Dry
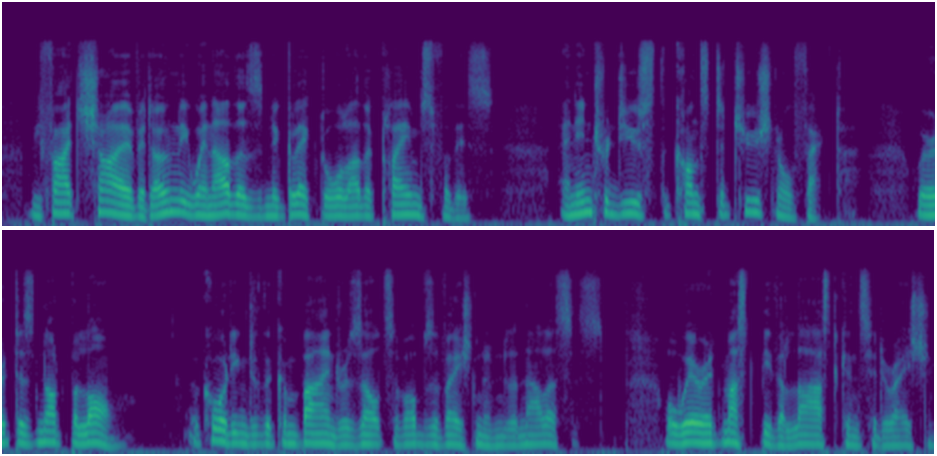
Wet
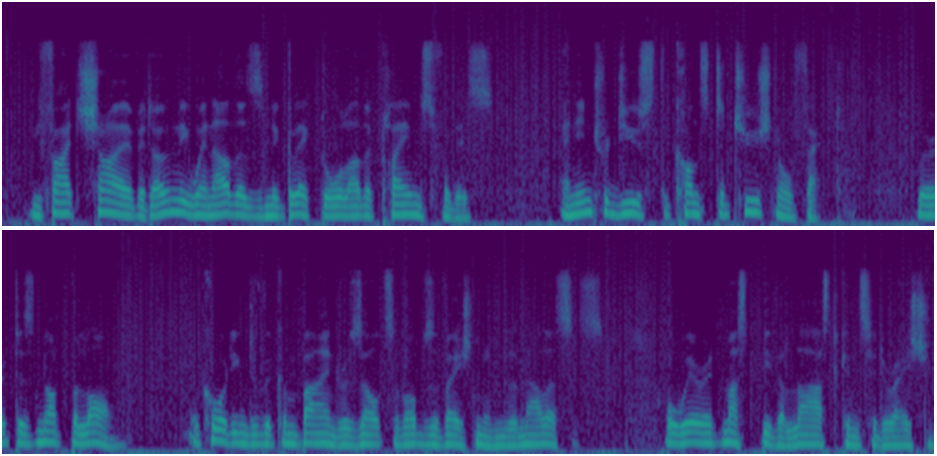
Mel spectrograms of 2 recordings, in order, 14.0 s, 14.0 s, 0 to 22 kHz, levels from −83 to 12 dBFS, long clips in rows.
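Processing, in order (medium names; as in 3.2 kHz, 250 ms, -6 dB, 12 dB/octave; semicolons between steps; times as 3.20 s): peaking EQ 1.5 kHz -12.5 dB 1.2 oct; crackle 200 per s -42 dBFS, from 1.04 s 460 per s; compression 6:1, threshold -32 dBFS, peak gain reduction 11.5 dB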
